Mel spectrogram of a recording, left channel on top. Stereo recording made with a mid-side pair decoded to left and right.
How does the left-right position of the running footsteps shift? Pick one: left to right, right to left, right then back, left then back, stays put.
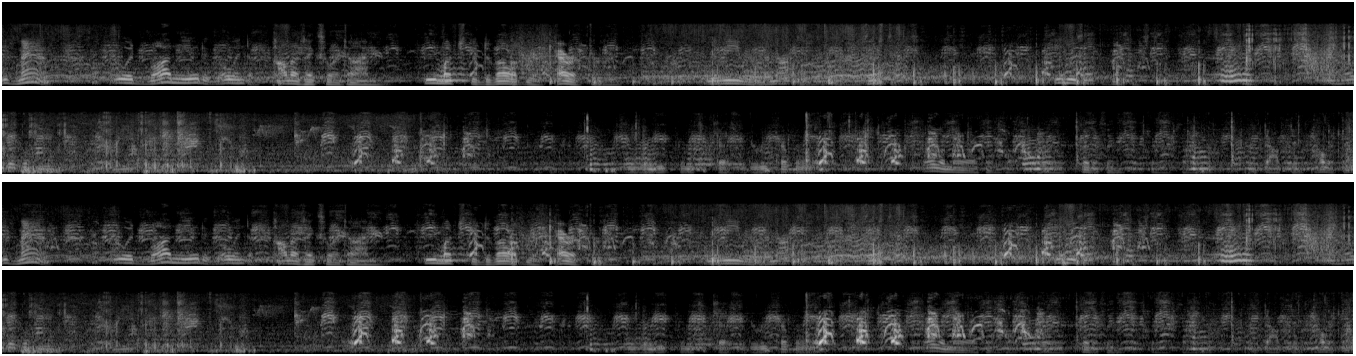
right to left.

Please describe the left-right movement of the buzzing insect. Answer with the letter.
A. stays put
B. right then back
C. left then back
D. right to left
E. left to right
B.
